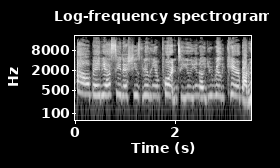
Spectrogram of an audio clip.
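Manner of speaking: high, syrupy mock-sweet mother; high sugary motherly voice; sweet mama voice. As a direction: coo it like a fake-nice mom. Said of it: "She's just like".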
